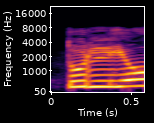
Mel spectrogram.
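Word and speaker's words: तुल्य: তুল্য লয়ের সাথে জফলা থাকায় লিও উচ্চারণ, তুল্য নিন্দা স্তুতির মৌনি, তুল্য নিন্দা স্তুতির মৌনি।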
